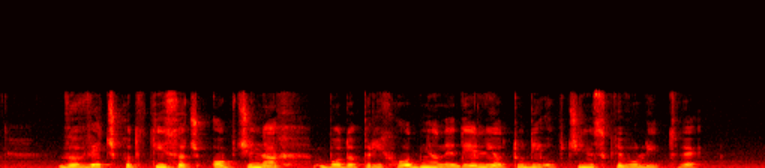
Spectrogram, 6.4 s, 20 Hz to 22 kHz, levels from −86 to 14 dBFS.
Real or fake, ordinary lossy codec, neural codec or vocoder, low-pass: real; none; none; 9.9 kHz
